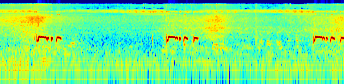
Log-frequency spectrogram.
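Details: Local zebra dove singing persistently, repeating a crisp cooing phrase of three to four quick notes roughly every two and a half seconds against a low steady background hum.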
